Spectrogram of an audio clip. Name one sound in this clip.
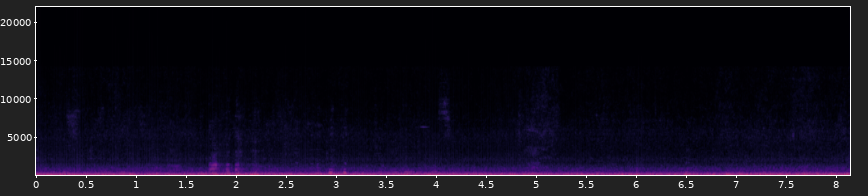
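A tram's motor hums low and steady as it rolls along.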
